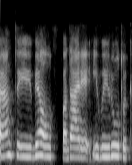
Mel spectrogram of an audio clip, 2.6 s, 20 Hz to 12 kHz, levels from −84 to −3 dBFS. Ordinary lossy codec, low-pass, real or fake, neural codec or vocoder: Opus, 32 kbps; 7.2 kHz; fake; codec, 16 kHz, 4 kbps, X-Codec, WavLM features, trained on Multilingual LibriSpeech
